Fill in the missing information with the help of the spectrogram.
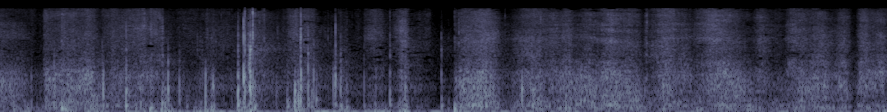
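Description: Fingernails scratch and rub along the surface and edge of a medium-size brown kraft paper pouch with labels, held up. The result is a steady run of dry, crinkly scraping with short, bright bursts and quick rasping strokes that die away almost at once.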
